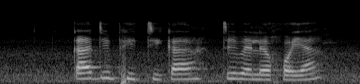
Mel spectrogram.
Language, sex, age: Northern Sotho, female, 20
